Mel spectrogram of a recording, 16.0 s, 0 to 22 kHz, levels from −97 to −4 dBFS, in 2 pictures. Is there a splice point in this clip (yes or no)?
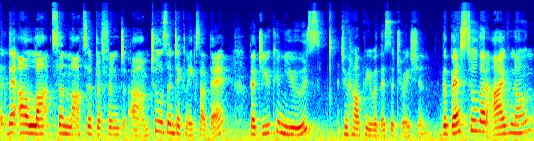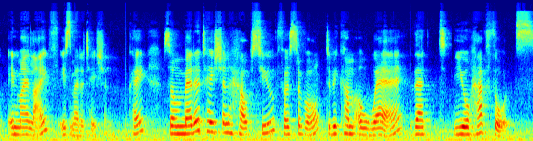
no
